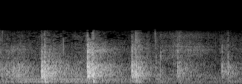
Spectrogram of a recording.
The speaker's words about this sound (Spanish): Déjame ir a ver quién llama en la puerta de la calle.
